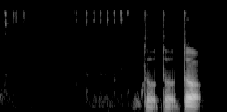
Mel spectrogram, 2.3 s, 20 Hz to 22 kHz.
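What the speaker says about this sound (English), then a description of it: "you can use your Bluetooth keyboard to type whatever you want" A Bluetooth keyboard used with a Meta Quest 3 gives a quick run of light, clicky keystrokes, and then a person speaks over the end.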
